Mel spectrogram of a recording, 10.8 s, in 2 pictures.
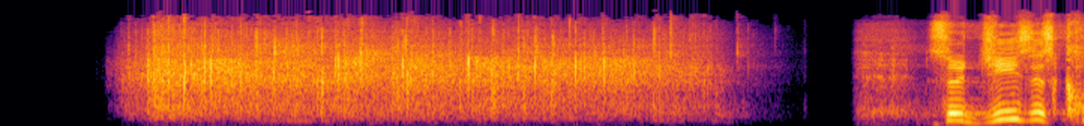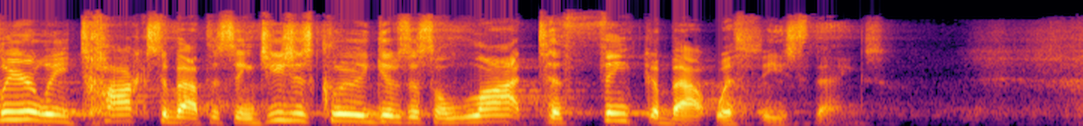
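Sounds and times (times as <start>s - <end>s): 
audience applause: 0.6s - 3.8s
speech: 4.7s - 9.9s.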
